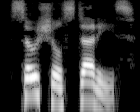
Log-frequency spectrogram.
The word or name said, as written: social studies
